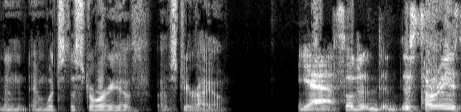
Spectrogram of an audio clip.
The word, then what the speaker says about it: Steerio: So, Nicolas, you had mentioned Steerio, or how do you pronounce that correctly? Steerio.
